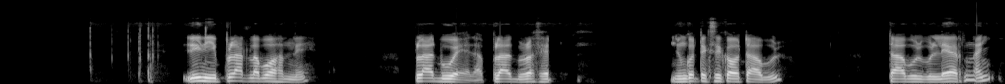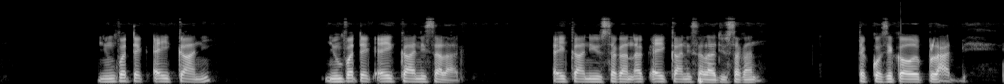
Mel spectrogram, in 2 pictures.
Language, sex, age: Wolof, male, 25-35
